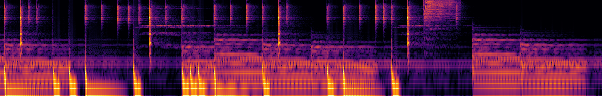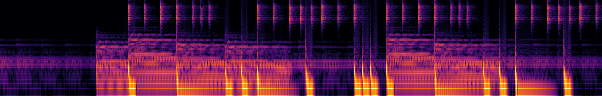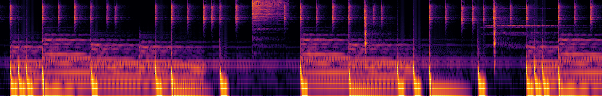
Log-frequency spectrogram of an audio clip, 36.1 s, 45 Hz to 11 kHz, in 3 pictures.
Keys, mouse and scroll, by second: 9.9 click, 11.2 scroll up 1, 11.7 scroll down 1, 13.4 click, 14.6 alt+w, 17.0 f, 17.5 w, 19.0 click, 25.7-27.7 typing, 27.9 scroll down 1, 28.6 middle click, 29.7 scroll up 1, 30.6 click, 31.7 click, 32.6 middle click.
